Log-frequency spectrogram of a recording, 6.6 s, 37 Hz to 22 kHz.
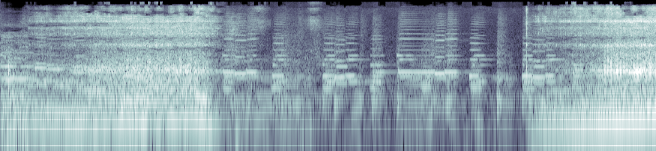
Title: Cute Baby Reactions to Dad Snoring 😴😂|#3| Baby Shorts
